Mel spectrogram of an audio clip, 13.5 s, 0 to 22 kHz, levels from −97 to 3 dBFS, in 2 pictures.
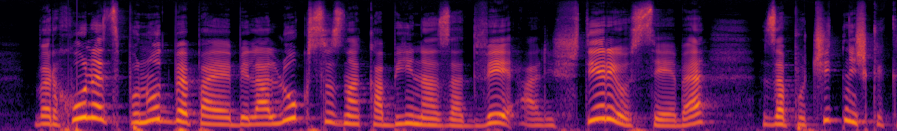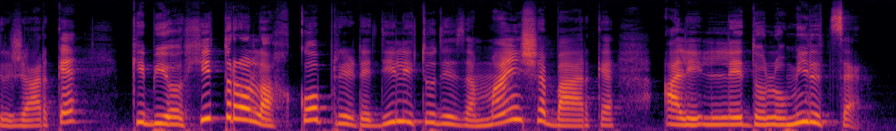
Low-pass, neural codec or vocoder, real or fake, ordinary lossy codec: none; none; real; none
